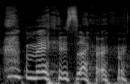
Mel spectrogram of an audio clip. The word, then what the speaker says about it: Mazur: Mazur.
